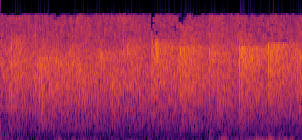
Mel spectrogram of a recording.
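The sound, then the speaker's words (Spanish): A crowd breaks into steady applause welcoming a speaker introduced at a panel discussion, a dense wash of many hands clapping at a fairly even level throughout, with slight swells and no voices standing out. “¡Fuerte el aplauso!”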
